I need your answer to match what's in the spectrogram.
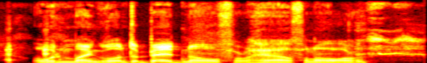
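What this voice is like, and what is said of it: Put-on Cork accent. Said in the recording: “the accent starts coming by ... I can know Cork accent now”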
